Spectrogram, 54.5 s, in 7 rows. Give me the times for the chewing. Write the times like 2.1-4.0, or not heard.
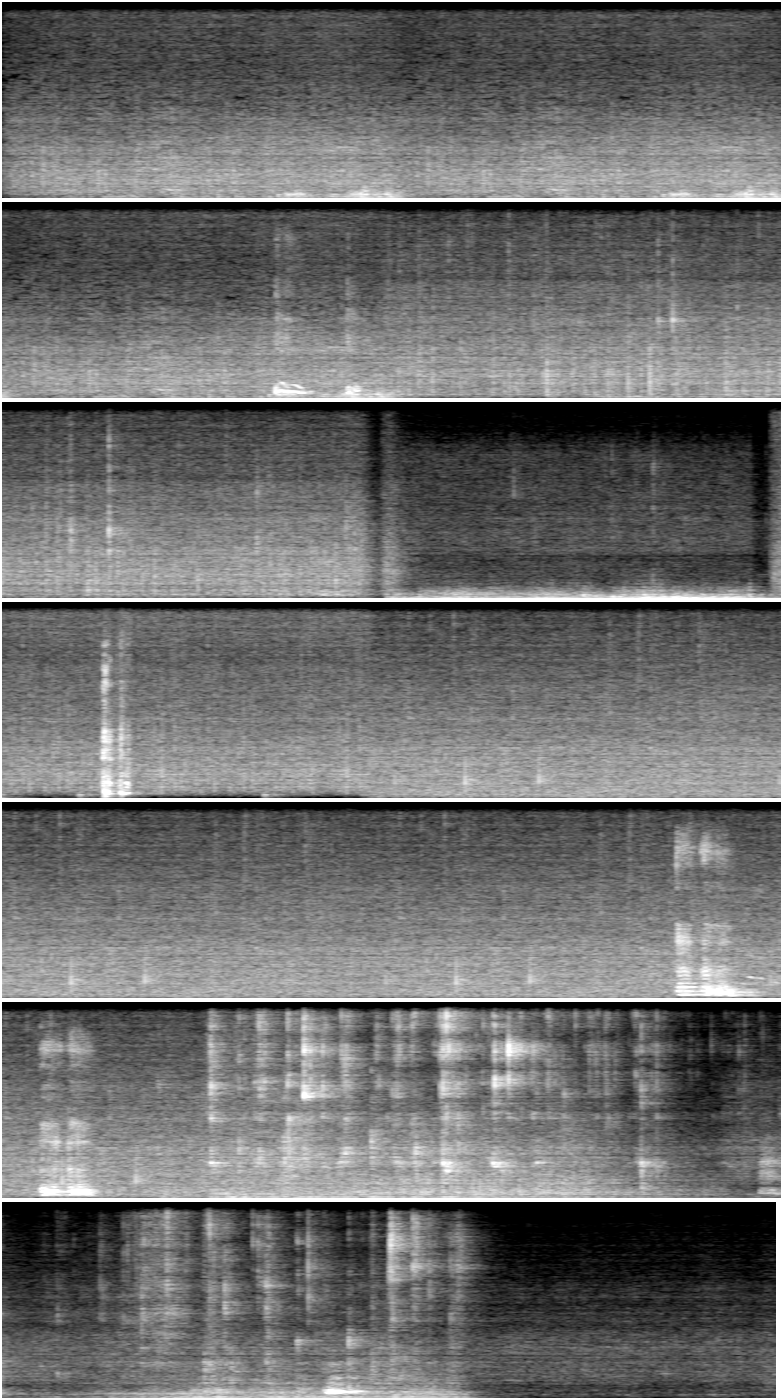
40.5-51.4.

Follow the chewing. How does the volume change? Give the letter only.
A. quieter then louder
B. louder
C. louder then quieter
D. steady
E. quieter
A.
